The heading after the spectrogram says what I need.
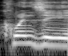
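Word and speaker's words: Quincy: We have a a special call sign that I have uh for the Quinsey radio club KW1 NZE. That's how we pronounce Quinsey.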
